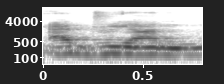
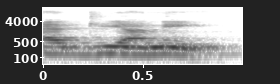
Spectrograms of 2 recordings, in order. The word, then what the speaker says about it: Adrienne: Tigers by Adrienne Rich the pronunciation is going to be Adrienne not Adrienne a because if we go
